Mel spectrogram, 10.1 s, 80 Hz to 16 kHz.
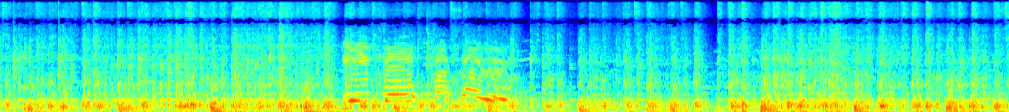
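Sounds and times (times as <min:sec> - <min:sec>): marching drum line: 0:00.0 - 0:10.0.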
